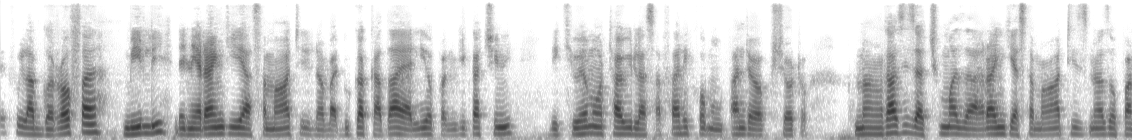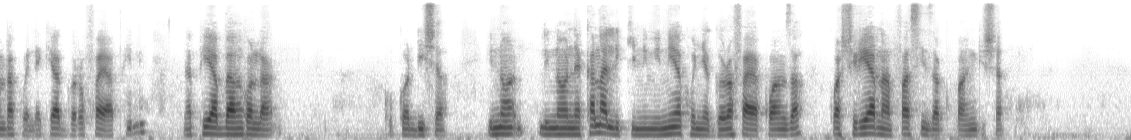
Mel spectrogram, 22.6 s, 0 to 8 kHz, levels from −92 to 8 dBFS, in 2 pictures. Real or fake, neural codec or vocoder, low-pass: fake; codec, 16 kHz, 1 kbps, X-Codec, WavLM features, trained on Multilingual LibriSpeech; 7.2 kHz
